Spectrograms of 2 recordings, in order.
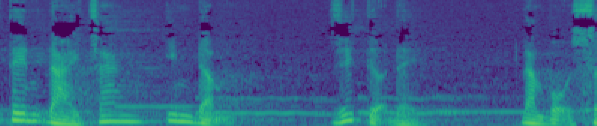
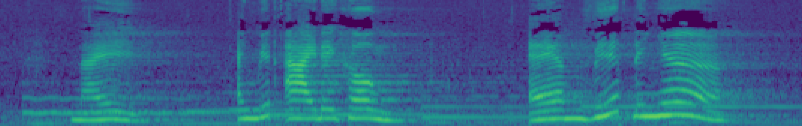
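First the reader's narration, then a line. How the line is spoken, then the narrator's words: Cheerful confident. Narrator (Vietnamese): nàng nói bằng giọng vừa hớn hở vừa tự tin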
